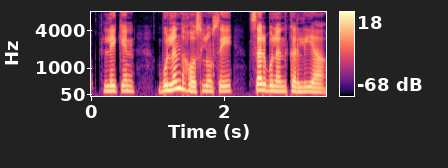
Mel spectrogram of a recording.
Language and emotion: Urdu, neutral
